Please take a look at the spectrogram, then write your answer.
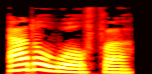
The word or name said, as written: adalwolfa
